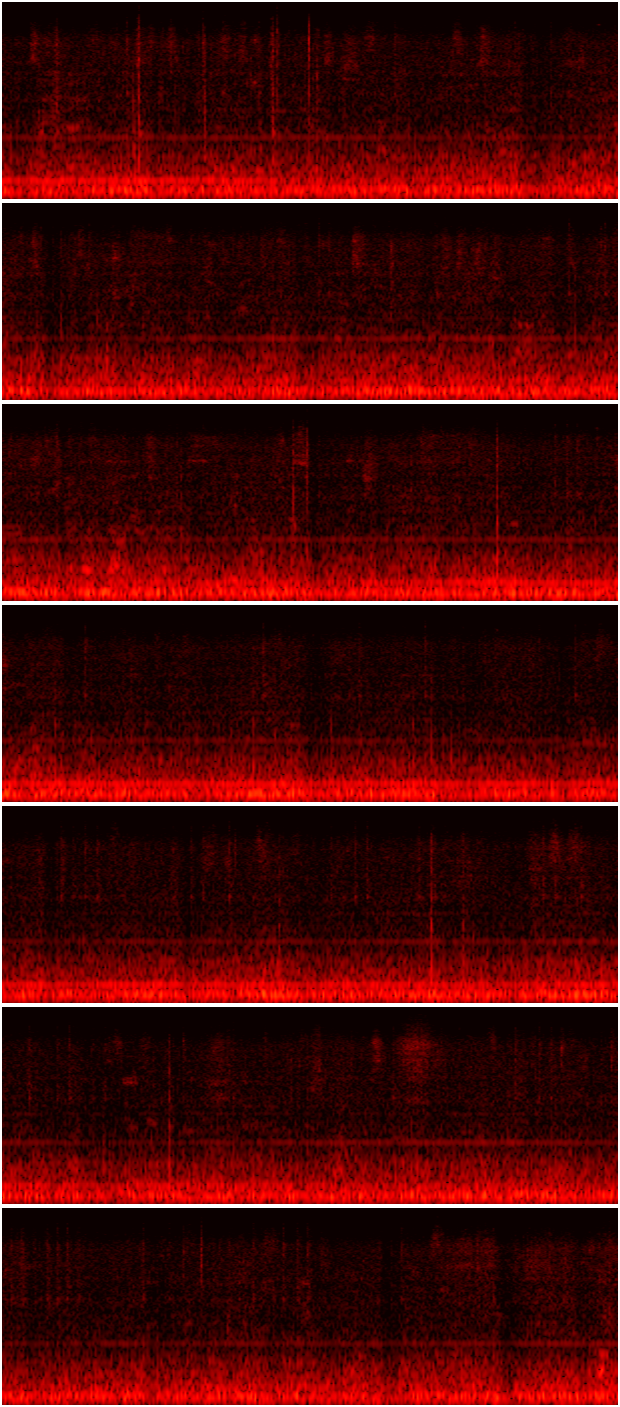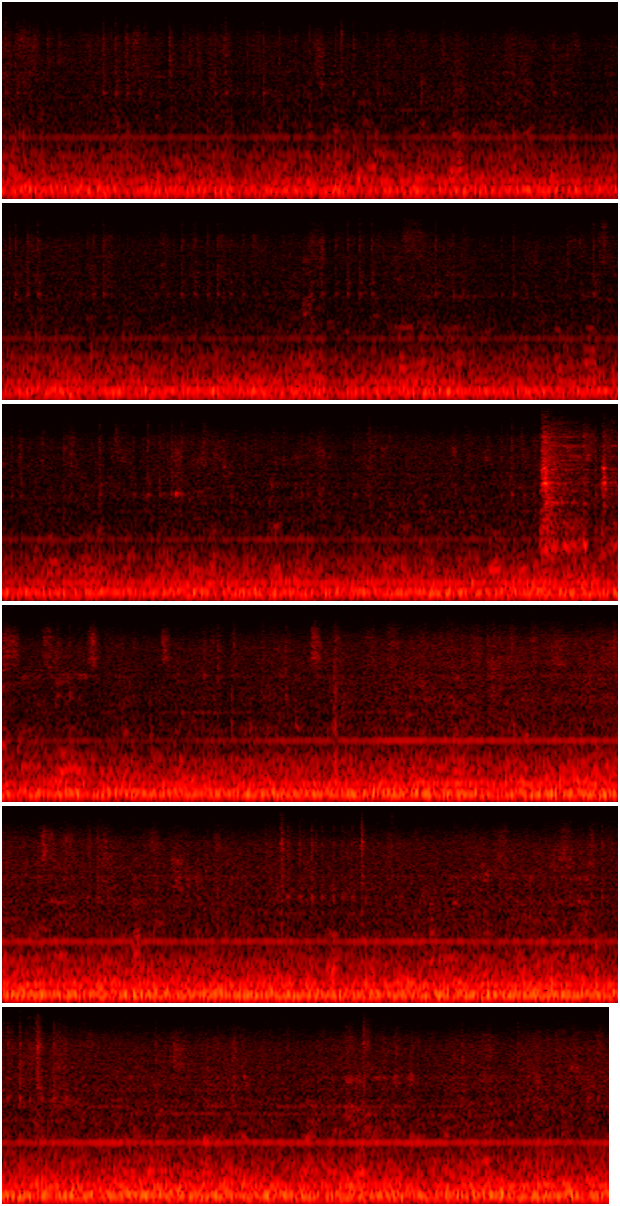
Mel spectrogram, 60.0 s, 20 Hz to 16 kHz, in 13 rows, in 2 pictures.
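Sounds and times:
jet engine hum and whine: 0.0 - 59.9.

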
